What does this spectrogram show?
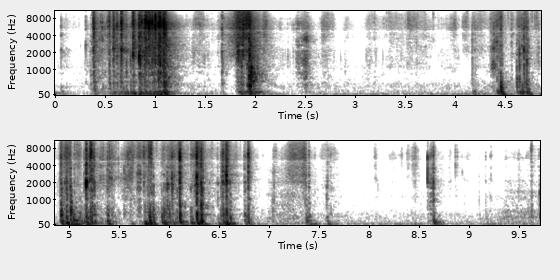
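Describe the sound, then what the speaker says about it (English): Tarot cards being shuffled and handled, giving crisp riffling bursts near the start and around two seconds, then a run of lighter flicks and slides as cards are pulled, close and fairly quiet with no talking. "So I'm just going to pull one last card to get just an overall kind of prediction"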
